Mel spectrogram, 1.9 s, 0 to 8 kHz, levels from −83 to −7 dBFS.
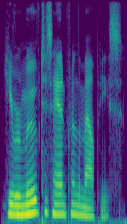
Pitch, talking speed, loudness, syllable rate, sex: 125 Hz, 220 wpm, -17 LUFS, 6.3 syllables/s, male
